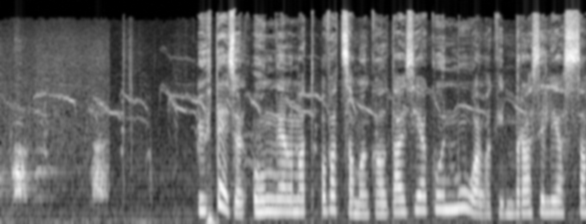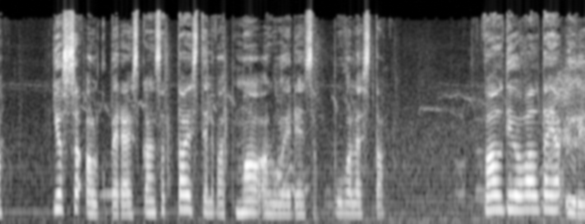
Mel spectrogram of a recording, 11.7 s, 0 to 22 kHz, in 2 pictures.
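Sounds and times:
abandoned dogs barking on Guarani community land in São Paulo, Brazil: 0:00.0 - 0:01.2, 0:08.6 - 0:09.1
speech: 0:02.0 - 0:09.9, 0:10.7 - 0:11.7.

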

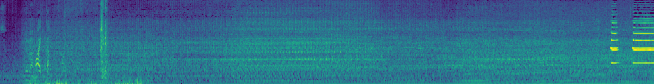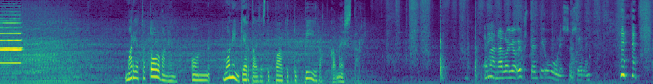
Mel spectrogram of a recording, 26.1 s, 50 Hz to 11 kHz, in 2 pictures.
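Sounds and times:
mobile shop van engine rumbling as it pulls away: 0:00.0 - 0:26.1
speech: 0:00.6 - 0:01.2, 0:15.6 - 0:20.3, 0:23.0 - 0:26.0
thump: 0:02.0 - 0:02.3
mobile shop van horn toots: 0:12.2 - 0:13.7
laughter: 0:25.4 - 0:26.1.

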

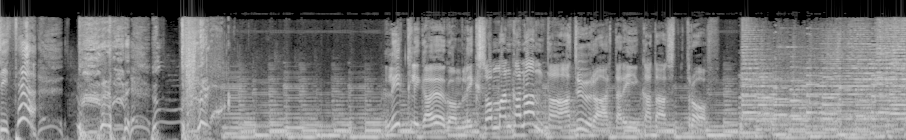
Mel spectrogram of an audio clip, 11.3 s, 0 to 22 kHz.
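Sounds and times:
speech: 0:00.0 - 0:03.1, 0:04.9 - 0:09.9
person hacking forcefully from the throat: 0:01.0 - 0:02.9
music: 0:02.4 - 0:11.3.

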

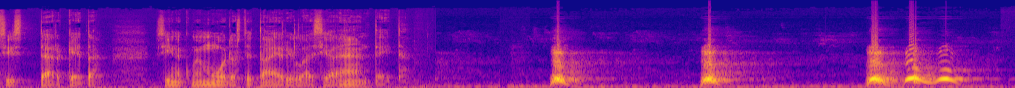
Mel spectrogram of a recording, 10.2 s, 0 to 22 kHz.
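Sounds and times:
speech: 0:00.0 - 0:04.2
dog barking: 0:05.5 - 0:06.3, 0:07.0 - 0:07.7, 0:08.7 - 0:09.9.

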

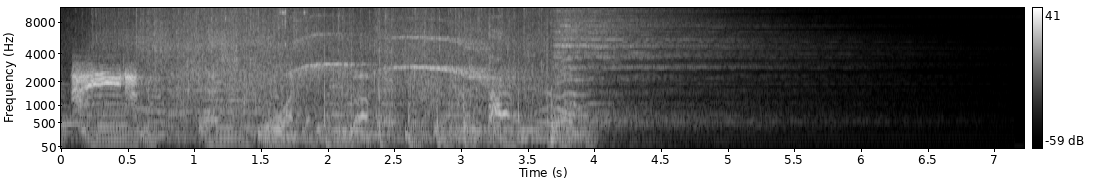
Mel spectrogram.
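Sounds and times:
crowd applauding: 0:00.0 - 0:04.2
people cheering: 0:00.0 - 0:04.2
whistle: 0:00.1 - 0:04.0
speech: 0:01.6 - 0:04.1.

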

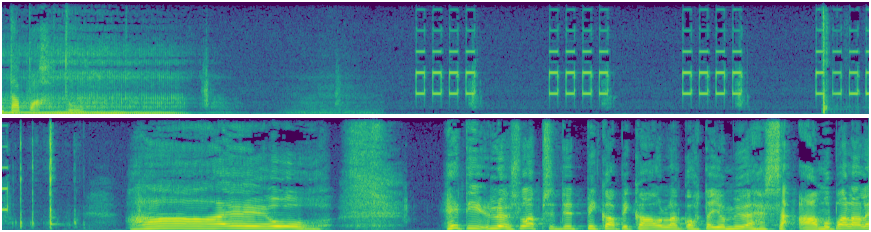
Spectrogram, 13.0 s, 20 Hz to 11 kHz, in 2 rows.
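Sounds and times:
speech: 0:00.0 - 0:00.8, 0:07.4 - 0:09.2, 0:09.8 - 0:12.9
sleeping father snoring: 0:00.0 - 0:01.6
breathy rustling: 0:00.0 - 0:02.9
alarm clock on a bedside table beeping: 0:03.1 - 0:06.6.

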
